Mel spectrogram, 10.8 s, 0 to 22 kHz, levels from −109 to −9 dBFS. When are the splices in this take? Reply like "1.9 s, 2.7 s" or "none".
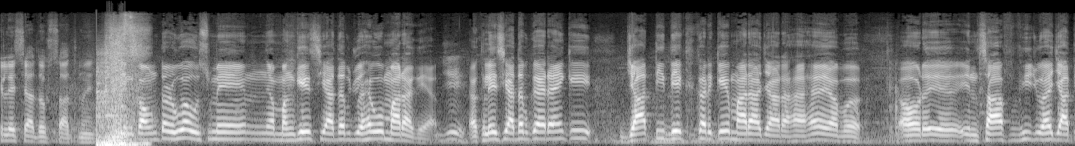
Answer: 1.2 s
